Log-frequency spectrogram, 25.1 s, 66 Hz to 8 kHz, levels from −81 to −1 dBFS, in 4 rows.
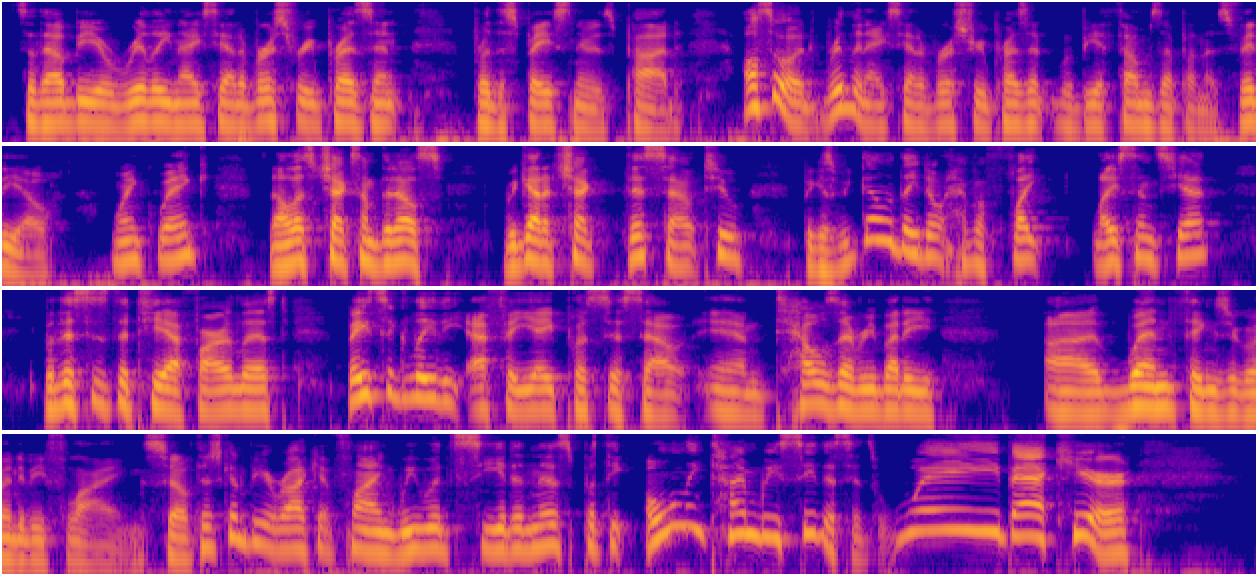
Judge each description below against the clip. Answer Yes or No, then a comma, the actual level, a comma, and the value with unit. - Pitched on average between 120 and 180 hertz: Yes, medium, 140 Hz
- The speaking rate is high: Yes, fast, 240 wpm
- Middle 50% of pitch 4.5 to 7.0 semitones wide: Yes, average, 5.1 semitones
